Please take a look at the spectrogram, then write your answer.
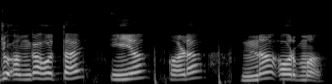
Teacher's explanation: ये सब मतलब इनका उच्चारण होता है नासिका के द्वारा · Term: नासिका द्वारा उच्चरित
